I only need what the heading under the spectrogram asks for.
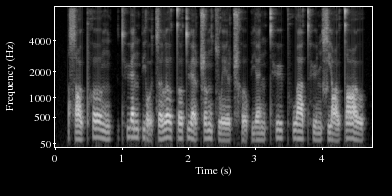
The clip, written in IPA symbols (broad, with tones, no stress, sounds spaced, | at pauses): s ɑ˨˦ ʊ̯ pʰ ɤ˥˨ ŋ | t̪ʰ ɥ ɛ˦ n p j o̰˨˩ ʊ̯ t͡s ɤ˦ l ɤ˥˨ t̪ ɤ˦ t̪ ɥ ɛ̰˨˩ ʈ͡ʂ ɤ˥˨ ŋ t͡s w e˨˦ ɪ̯ ʈ͡ʂʰ ɤ̰˨˩ p j ɛ˥˨ n t̪ʰ y˦ pʰ w ä˦ t̪ʰ y˨˦ n ɕ j ɑ˨˦ ʊ̯ t̪ ɑ˥˨ ʊ̯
